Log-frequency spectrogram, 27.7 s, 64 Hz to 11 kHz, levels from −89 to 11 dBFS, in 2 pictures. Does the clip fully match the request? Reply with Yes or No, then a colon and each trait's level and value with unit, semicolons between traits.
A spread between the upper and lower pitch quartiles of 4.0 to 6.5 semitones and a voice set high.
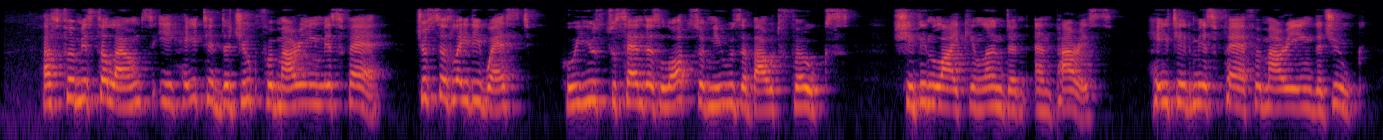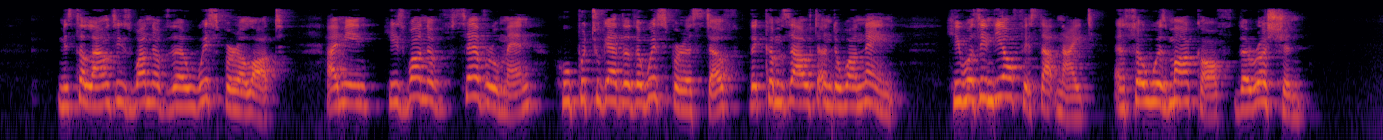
No: average, 3.3 semitones; high, 240 Hz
